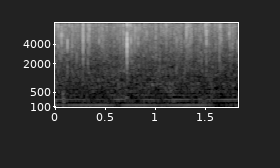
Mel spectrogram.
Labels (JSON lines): {"label": "biophony, midshipman", "recorder": "SoundTrap 500"}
